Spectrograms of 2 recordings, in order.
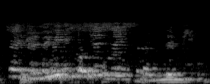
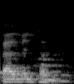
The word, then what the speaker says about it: badminton: 배드민톤. o는 o 소리 난다고 생각해 버리는 거지. 근데 읽을 때는 배드민턴.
